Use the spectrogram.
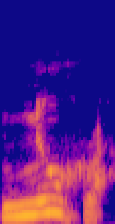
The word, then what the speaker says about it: Nuhra: I write every month for it, but my website is, it's an Aramaic word. It's pronounced Nuhra, Noohra.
